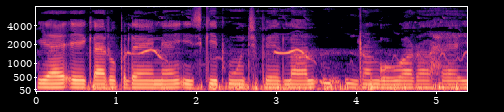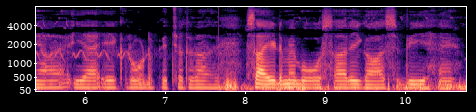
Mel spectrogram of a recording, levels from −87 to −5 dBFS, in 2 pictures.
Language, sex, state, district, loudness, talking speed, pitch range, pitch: Hindi, male, Uttar Pradesh, Shamli, -20 LUFS, 150 wpm, 125-130 Hz, 125 Hz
